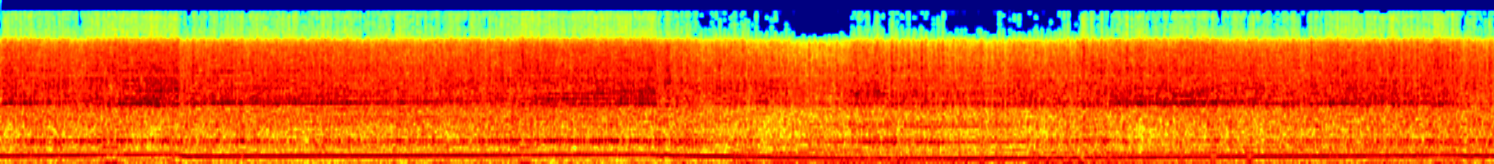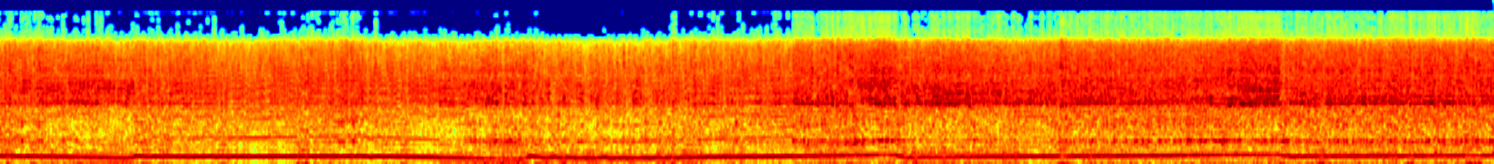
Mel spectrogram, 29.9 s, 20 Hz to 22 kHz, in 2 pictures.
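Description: Dallara F302 Formula 3 car's two-litre four-cylinder engine running hard on track. Its loud note rises and falls with the throttle, with a few sudden pitch jumps at the gear changes.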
